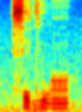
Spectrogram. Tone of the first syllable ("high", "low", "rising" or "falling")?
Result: low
